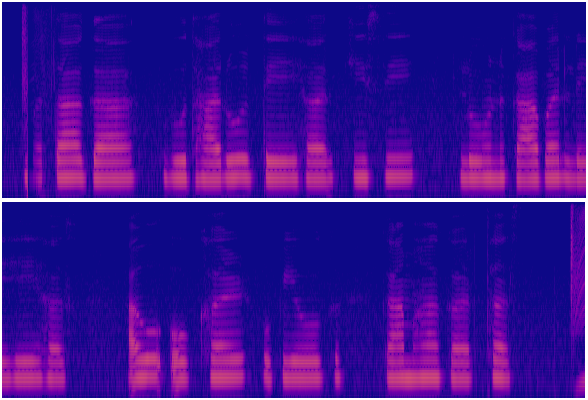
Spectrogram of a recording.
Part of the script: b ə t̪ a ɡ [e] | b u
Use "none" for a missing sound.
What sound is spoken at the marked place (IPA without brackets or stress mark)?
a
